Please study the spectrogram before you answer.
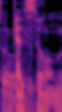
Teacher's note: In Egyptian, they don't pronounce the eth, which is like a very unique letter in Arabic language. · Term: they say s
